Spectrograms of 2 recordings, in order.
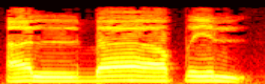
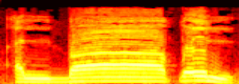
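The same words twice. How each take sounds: First: The long vowel after b sounds light and thin. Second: The long vowel after b sounds heavy and thick. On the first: The speaker calls it right. "Yang benar adalah lihat alif itu mengikuti huruf ba" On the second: The speaker calls it wrong. "mesti dibesarkan misalkan. Jadi al-ba, al-batil, ini salah"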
